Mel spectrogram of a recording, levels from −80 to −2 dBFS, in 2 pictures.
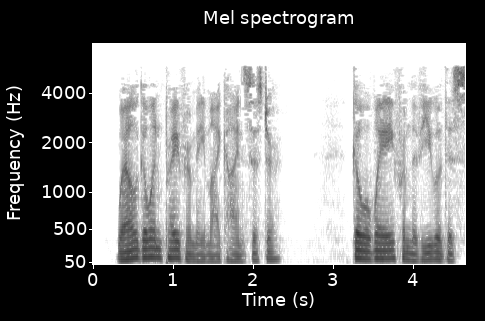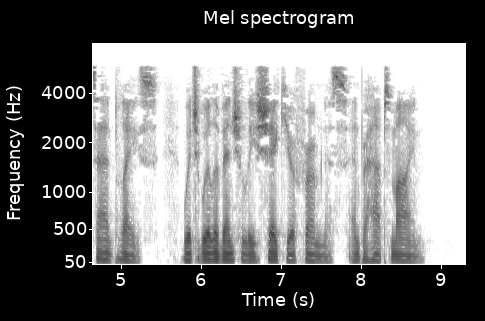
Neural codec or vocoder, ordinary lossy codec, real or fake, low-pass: none; MP3, 24 kbps; real; 7.2 kHz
